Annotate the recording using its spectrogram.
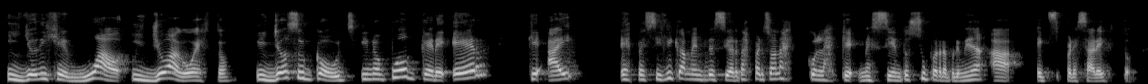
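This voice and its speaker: A woman's voice: a little high, a little slow, darkish tone. A woman coach, a guest in a casual interview, talking in an earnest, reflective way with frequent restarts.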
